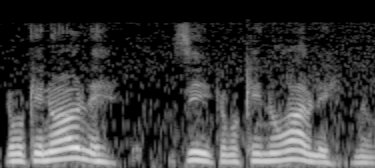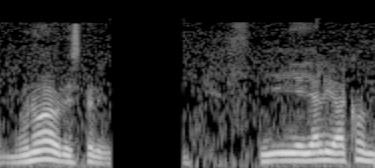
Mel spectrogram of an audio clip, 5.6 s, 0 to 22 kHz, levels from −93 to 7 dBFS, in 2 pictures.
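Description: Throughout, the speech sits over a near-silent background flecked with twinkling specks: overdone noise removal has cut frequency bands close to its noise estimate, taking quiet parts of the voice too. At 3.65 s the audio drops out for about 0.54 s until 4.19 s, a playback stall, likely from the player running out of data or being blocked. From 4.19 s to the end, the speech runs 1.15 times fast and about two semitones high, as catch-up at higher speed resamples the backlog to recover lost time.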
